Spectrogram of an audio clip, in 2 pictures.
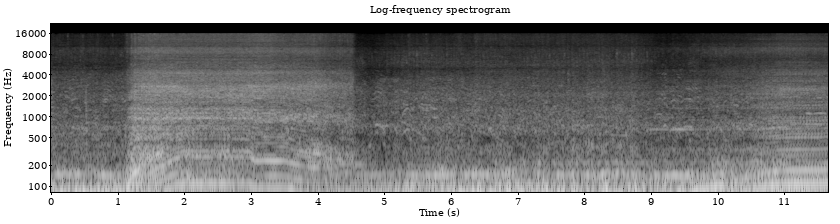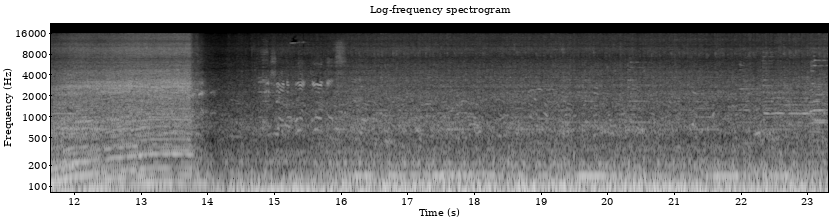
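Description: Big-rim donk car engine revving hard in two long bursts, the pitch climbing and falling each time, about a second in and again from about nine seconds in, over a steady low rumble.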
